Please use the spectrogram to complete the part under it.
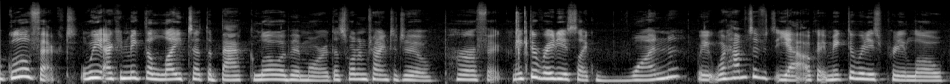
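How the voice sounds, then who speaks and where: A woman's voice: fairly high pitch, a little mellow, a little hiss or hum. A woman narrating her video editing in a casual, rambling way, thinking aloud and exclaiming to herself. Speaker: video editor and creator narrating her screen work.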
